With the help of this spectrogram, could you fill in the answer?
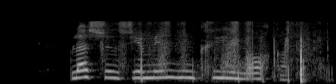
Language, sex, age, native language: Icelandic, male, 10, Icelandic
